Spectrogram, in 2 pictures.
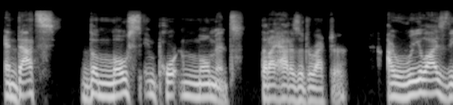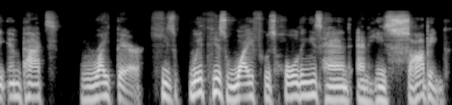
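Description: In a clean, dry studio recording, a man with a medium-pitched voice talks at a slow pace as an interviewed documentary director. He recounts anecdotes with animation, frequently restarting and acting out what people said.

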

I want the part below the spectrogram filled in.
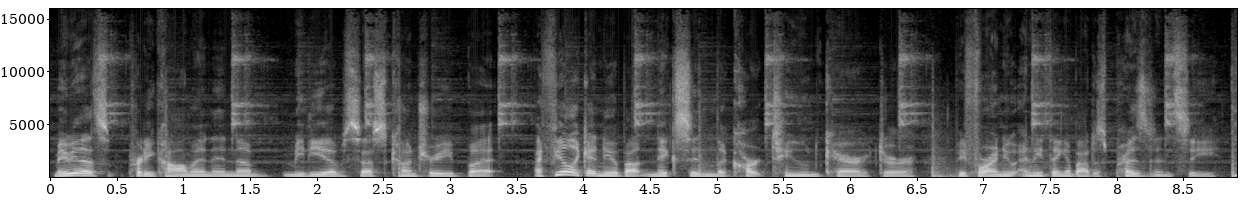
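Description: A man hosting a podcast, asking questions and narrating scripted segments in a conversational, inquisitive manner. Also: medium pitch. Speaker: podcast host.

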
